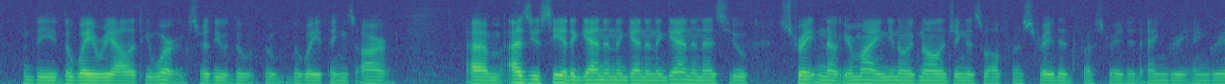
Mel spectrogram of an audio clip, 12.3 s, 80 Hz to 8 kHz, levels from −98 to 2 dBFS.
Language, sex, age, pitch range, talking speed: English, male, 20-39, 110-125 Hz, 190 wpm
